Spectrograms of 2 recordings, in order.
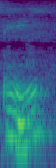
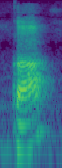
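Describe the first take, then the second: First: The vowel sounds like the letter name 'you'. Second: The vowel sounds like a short 'uh'. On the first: The speaker calls it wrong. "We're not going to read it as ku" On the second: The speaker calls it right. "That's why we read these syllables as ka"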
